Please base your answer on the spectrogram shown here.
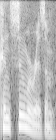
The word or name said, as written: consumerism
